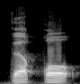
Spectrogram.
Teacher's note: قاف کو موٹا ادا کریں گے اور قلقلہ کریں گے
